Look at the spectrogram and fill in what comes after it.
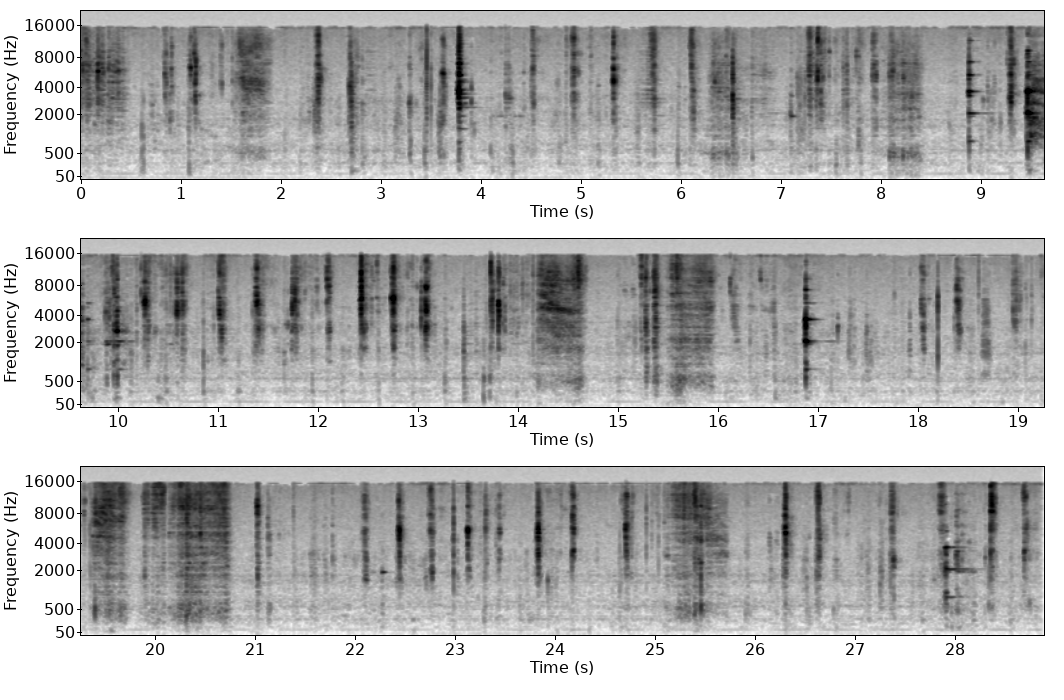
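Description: Close-miked eating sounds: chewing and slurping glass noodles in chili broth, with many quick wet mouth clicks and a few longer slurps in the middle.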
